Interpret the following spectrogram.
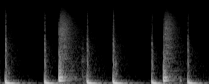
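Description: Dry-sounding sampled acoustic drum kit played from a MIDI keyboard, being recorded as a loop: a simple beat of a low kick-like hit followed closely by a brighter drum hit, the pair coming about once a second.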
